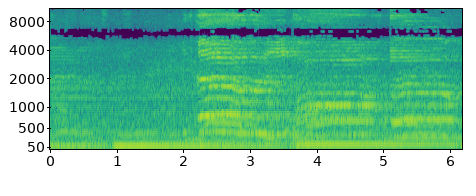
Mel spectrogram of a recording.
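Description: Acoustic guitar played live under a man's singing voice; the singing comes in about two seconds in with long held notes.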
